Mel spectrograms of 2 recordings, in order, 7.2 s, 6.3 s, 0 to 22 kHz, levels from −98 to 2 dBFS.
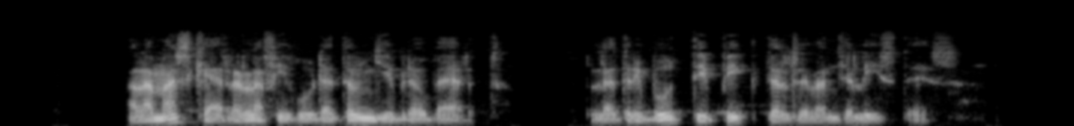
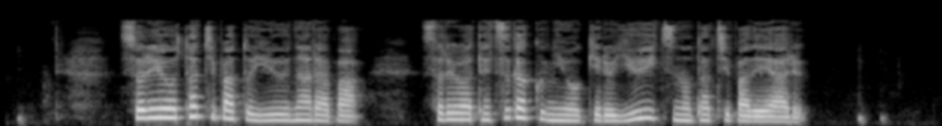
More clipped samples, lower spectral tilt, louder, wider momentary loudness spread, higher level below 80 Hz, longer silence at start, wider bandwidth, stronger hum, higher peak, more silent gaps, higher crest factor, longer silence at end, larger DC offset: neither; about the same, -5.5 dB/octave vs -6.5 dB/octave; second, -31 LUFS vs -20 LUFS; first, 15 LU vs 10 LU; second, -72 dBFS vs -66 dBFS; about the same, 0.85 s vs 0.85 s; second, 7.4 kHz vs 11.5 kHz; neither; second, -12 dBFS vs -4 dBFS; first, 3.46-3.79 s vs none; about the same, 20 dB vs 16 dB; first, 1 s vs 0.55 s; neither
